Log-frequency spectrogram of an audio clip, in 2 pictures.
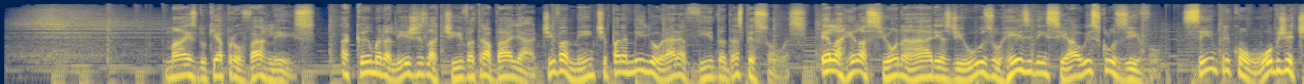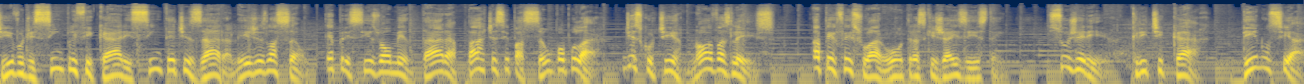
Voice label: Portuguese Brazilian corporate videos

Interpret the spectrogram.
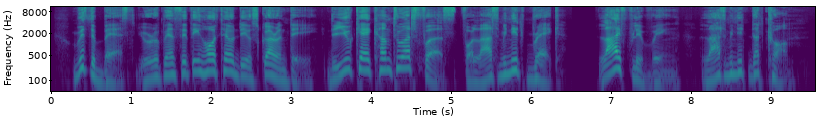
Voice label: english promos

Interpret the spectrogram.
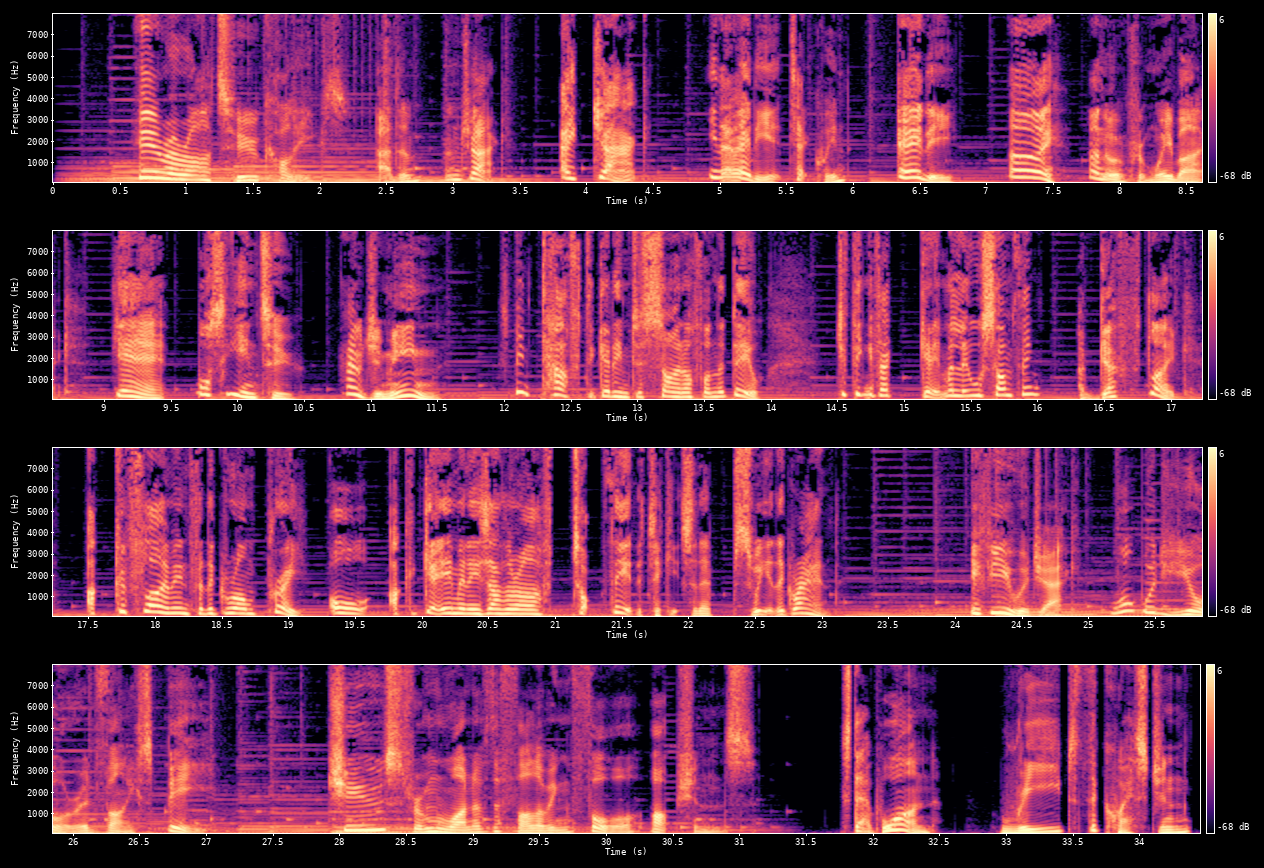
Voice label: english british e learning

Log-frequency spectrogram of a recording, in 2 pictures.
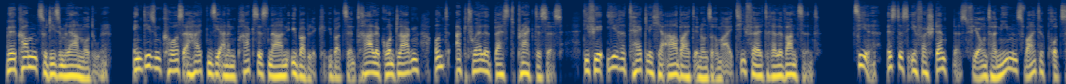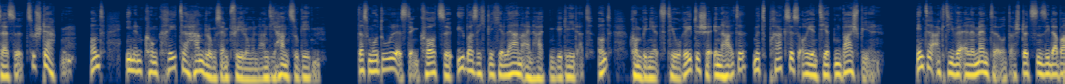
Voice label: german e-learning

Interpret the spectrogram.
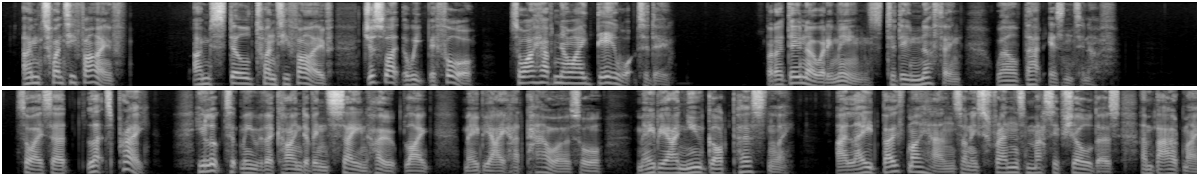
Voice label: english british audiobooks

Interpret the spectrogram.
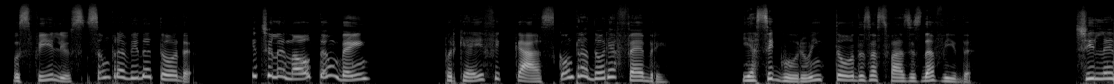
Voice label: portuguese brazilian others

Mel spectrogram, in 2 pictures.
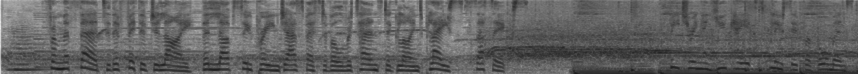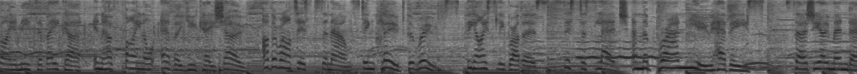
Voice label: english british; full time voice actor based out of her personal recording studio

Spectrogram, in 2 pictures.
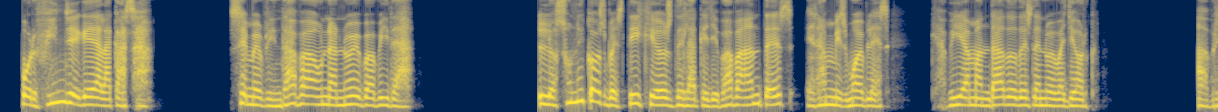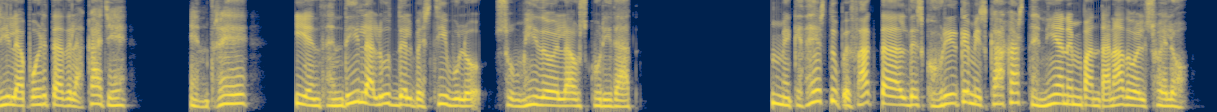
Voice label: Spanish narration; actriz de doblaje española

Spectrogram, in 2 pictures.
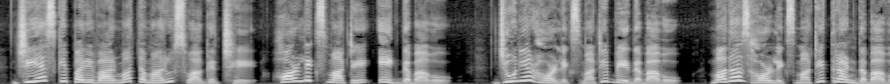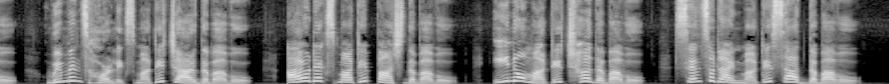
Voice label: gujarati ivr, voice actors; professionelle indische Sprecherin

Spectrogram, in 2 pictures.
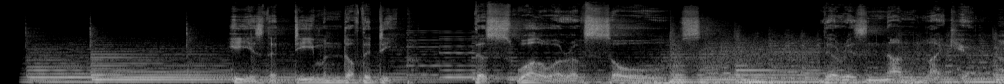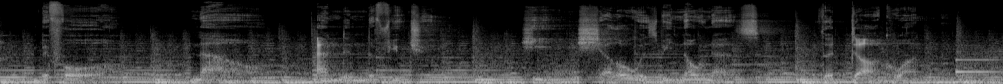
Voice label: english british video games

